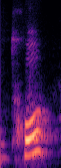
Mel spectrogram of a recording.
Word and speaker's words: trop: passar aqui para outra, que trop, a gente fala com o R do francês e o O bem fechado e não pronuncia o P, tá?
